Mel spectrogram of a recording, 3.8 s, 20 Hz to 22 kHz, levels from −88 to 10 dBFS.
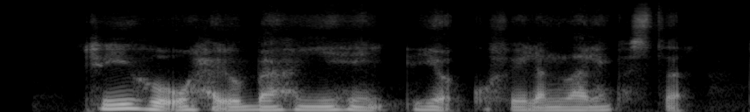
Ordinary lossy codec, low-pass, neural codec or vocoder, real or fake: none; 19.8 kHz; autoencoder, 48 kHz, 32 numbers a frame, DAC-VAE, trained on Japanese speech; fake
